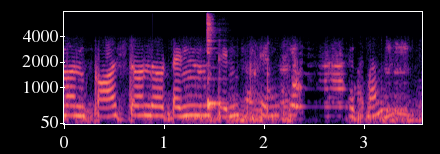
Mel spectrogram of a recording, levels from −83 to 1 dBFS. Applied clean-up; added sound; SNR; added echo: neural mask model RNNoise.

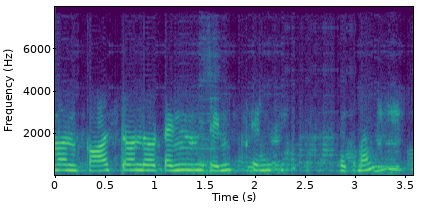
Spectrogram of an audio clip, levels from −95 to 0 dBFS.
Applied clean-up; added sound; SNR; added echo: neural separator model SepFormer DNS4.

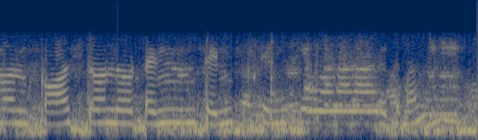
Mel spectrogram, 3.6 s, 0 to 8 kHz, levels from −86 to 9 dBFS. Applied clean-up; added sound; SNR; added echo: none; none; none; none.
